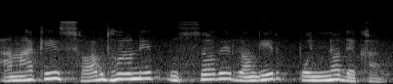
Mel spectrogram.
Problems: constant background noise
